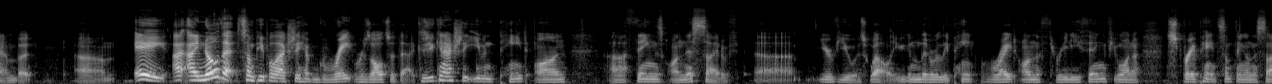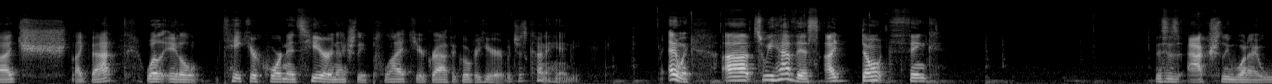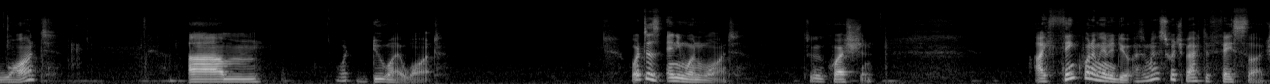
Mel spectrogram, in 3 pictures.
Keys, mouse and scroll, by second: 0.7 middle click, 1.6 KP_1, 1.8 KP_3, 2.2 KP_1, 9.0 click, 9.2-10.9 middle drag, 11.5-13.8 middle drag, 17.4-19.0 middle drag, 19.8 middle click, 19.9-22.6 typing, 23.7 KP_1, 24.9 shift+middle click, 33.9-37.0 middle drag, 34.3 a, 37.5 click, 38.0 right click.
